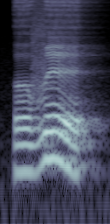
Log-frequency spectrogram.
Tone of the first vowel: low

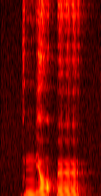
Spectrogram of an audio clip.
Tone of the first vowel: low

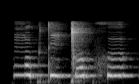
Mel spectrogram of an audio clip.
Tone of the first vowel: high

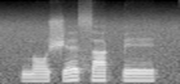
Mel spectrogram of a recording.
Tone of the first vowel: low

